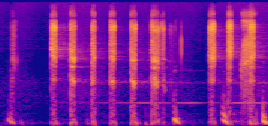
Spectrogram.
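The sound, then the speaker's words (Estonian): A voice imitates loud, pounding club hardcore music on a dance floor, a fast run of punchy, rhythmic thumps and clicking beats, with a brief pause midway before the beat picks up again. “ta ähm, läheb, ta läheb tantsuplatsi peale, tuleb kõva muusika, sihuke.”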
